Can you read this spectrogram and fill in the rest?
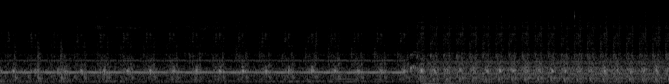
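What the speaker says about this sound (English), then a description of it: "let's go back to the sewing machine" A sewing machine stitches a fabric face mask with a continuous whirring hum and rapid rhythmic ticking, changing pitch midway as it back-stitches, with no talk over it.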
